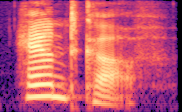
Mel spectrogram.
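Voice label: "handcuff", English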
